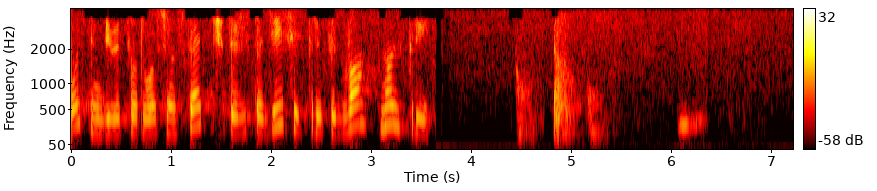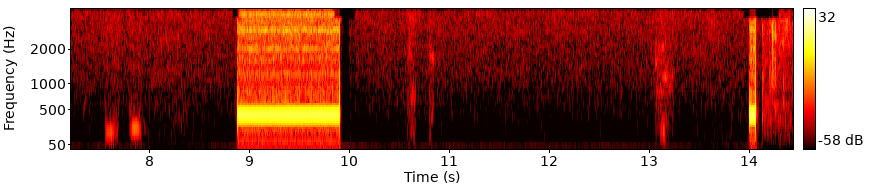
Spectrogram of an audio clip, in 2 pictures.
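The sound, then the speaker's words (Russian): A telephone voicemail beep, a single steady tone about one second long, sounds alone after a recorded voice message and is followed by near silence. “нажмите 0 и оставьте сообщение после сигнала”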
